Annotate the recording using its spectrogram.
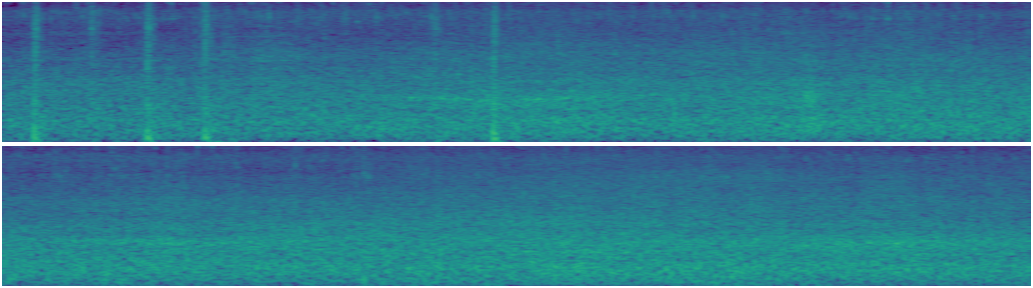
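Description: Ocean surf washing against a rock ledge: a steady rush of water that swells slightly toward the end, with a few light clicks in the first couple of seconds.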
